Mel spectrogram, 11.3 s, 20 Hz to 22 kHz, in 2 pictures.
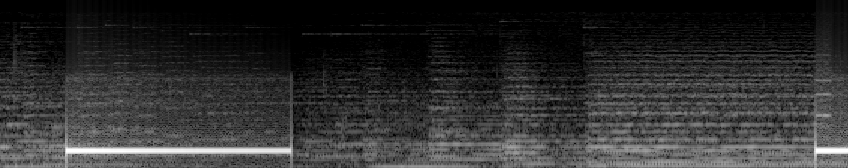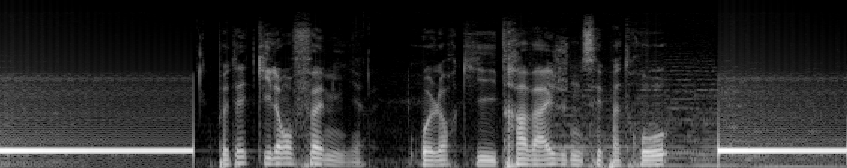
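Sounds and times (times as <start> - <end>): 
soft music: 0.0 - 6.2, 8.5 - 11.3
telephone ringing tones on an outgoing call: 0.4 - 2.0, 5.4 - 7.0, 10.4 - 11.3
speech: 7.2 - 10.3.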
